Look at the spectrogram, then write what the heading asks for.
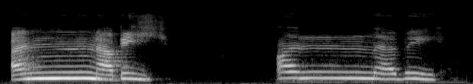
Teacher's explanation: Not B, because then it would become a letter of prolongation. We're not prolonging it, we're just making sure that we have the emphasis from the shadda.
